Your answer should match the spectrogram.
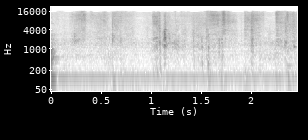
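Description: Faint handling of a Little Golden Book as its cover is turned open: a few soft taps and rustles about a second in and again shortly after, over a low steady hum.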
